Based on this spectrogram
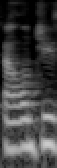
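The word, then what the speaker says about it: Algiz: This is called algies in Nordic, pronounced algies.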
